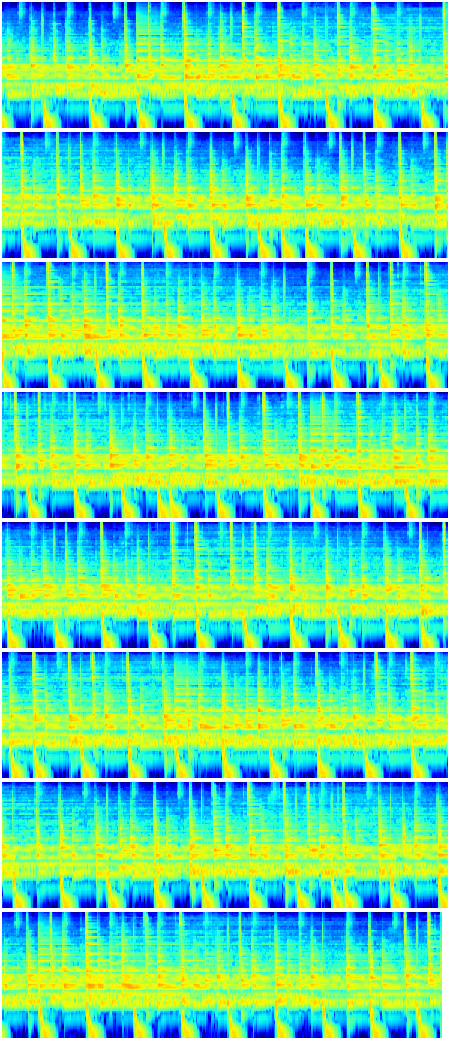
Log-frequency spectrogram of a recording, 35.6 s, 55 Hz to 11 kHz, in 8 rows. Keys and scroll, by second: 0.3 v, 1.4 t, 15.4 u, 19.2 2, 19.4 0, 19.8 Return, 23.2 4, 23.4 9, 24.1 BackSpace, 24.4 0, 24.9 Return, 33.9 Return.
